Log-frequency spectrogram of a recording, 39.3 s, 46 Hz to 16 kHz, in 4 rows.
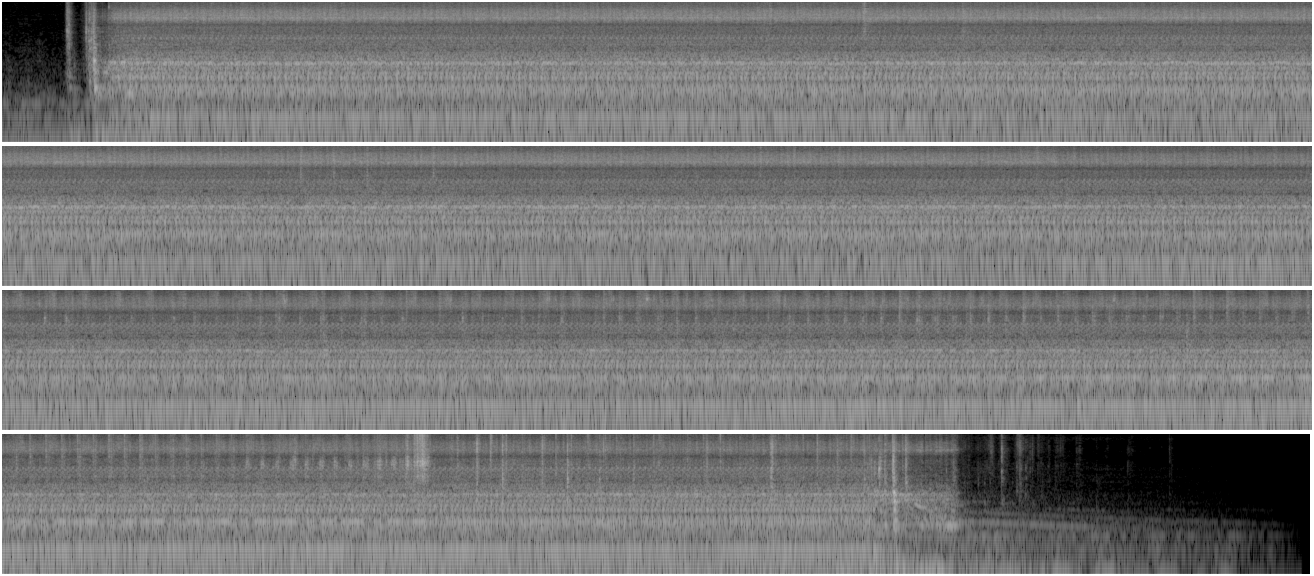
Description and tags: Film Projector - Reel Runs Out
An 8mm film projector starting and running before the reel begins to run out and the last of the film is pulled through.
8mm, end, film, finish, out, projector, reel, runs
